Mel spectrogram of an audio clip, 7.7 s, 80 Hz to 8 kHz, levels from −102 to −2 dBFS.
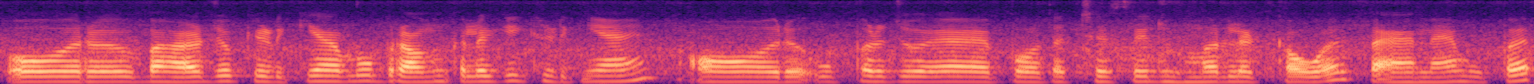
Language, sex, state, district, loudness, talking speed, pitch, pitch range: Hindi, female, Punjab, Pathankot, -19 LUFS, 185 wpm, 175 Hz, 175-185 Hz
